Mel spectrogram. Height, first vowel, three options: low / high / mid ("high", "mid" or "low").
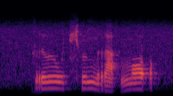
high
